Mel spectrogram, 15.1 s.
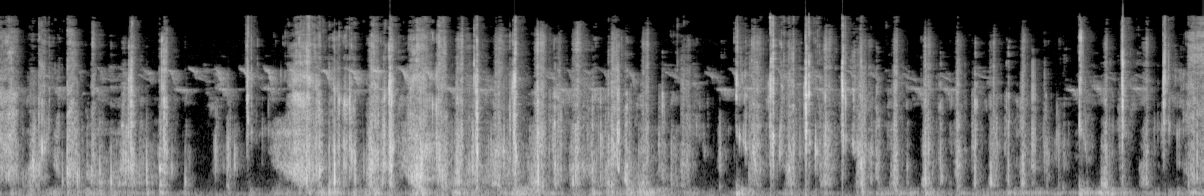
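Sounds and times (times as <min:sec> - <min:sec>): chewing mouth clicks: 0:00.1 - 0:15.0.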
